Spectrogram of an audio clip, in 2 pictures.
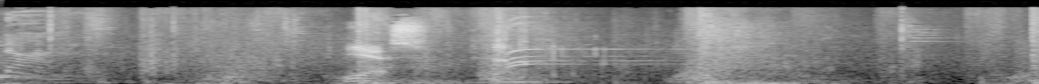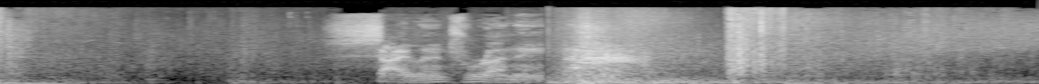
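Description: Game swords clash and strike in a fight.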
